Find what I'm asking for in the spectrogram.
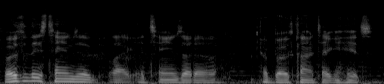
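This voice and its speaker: A man's voice: lowish voice, a little fast, warm tone, faint music behind. A man on a casual basketball podcast, giving hesitant analysis full of fillers. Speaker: podcast co-host.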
